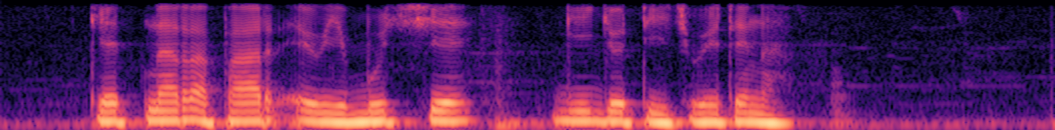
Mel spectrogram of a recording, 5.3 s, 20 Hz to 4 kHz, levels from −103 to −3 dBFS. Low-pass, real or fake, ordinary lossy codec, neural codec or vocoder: 3.6 kHz; real; none; none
